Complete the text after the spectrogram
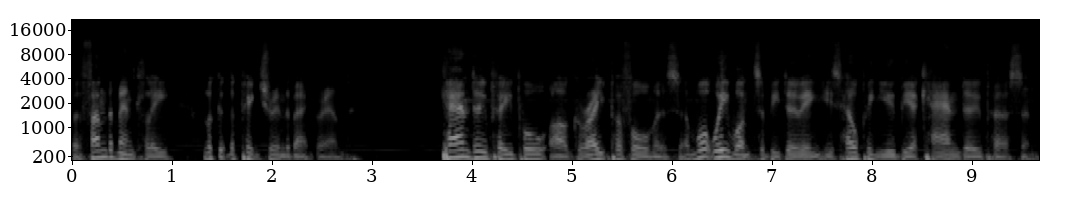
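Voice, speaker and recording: With music playing behind him, a man speaks at a moderate pace and medium pitch, his voice making very wide pitch swings. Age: 60s. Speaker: employer and course presenter. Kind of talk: panel discussion. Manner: animated.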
